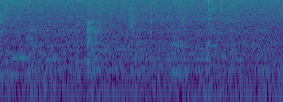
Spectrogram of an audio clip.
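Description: A pause between speakers: faint steady background hiss with a few faint ticks.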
